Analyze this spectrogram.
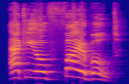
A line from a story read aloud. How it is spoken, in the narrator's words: shouted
